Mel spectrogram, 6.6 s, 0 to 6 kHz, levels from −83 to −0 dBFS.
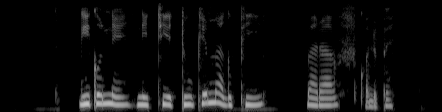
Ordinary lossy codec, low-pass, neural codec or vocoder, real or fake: none; 5.4 kHz; autoencoder, 48 kHz, 128 numbers a frame, DAC-VAE, trained on Japanese speech; fake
